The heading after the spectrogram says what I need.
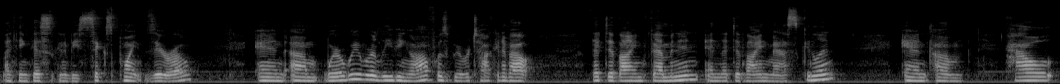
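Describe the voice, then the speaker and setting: A woman, hoarse from a cold, giving a slow, measured spiritual talk with many pauses. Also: sits low, darkish tone, a little hiss or hum. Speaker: spiritual teacher.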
